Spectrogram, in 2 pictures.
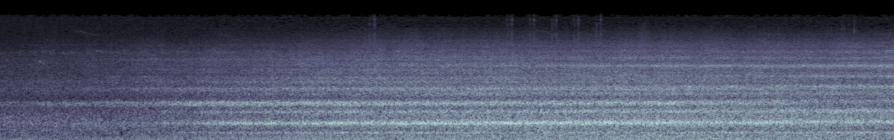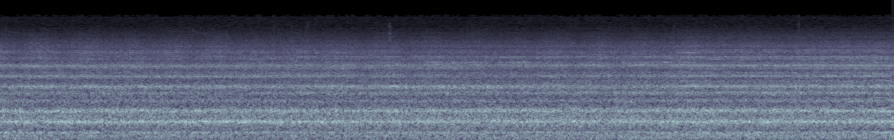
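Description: Coal train's hopper wagons rolling across a rail bridge: a steady rumble of wheels on rails with a sustained ringing hum of several pitches, growing louder over the first few seconds and then holding.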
